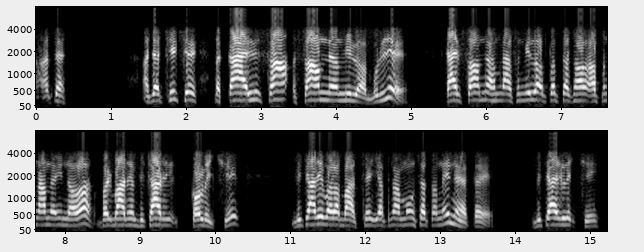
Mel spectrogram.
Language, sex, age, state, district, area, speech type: Maithili, male, 60+, Bihar, Samastipur, urban, conversation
